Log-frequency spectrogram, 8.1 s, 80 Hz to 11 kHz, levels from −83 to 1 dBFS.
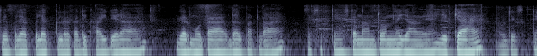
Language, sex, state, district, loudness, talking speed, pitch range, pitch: Hindi, male, Bihar, Araria, -27 LUFS, 200 wpm, 110-115 Hz, 115 Hz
